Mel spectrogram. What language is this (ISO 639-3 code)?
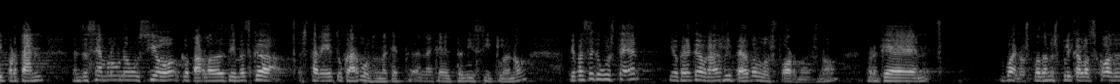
cat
